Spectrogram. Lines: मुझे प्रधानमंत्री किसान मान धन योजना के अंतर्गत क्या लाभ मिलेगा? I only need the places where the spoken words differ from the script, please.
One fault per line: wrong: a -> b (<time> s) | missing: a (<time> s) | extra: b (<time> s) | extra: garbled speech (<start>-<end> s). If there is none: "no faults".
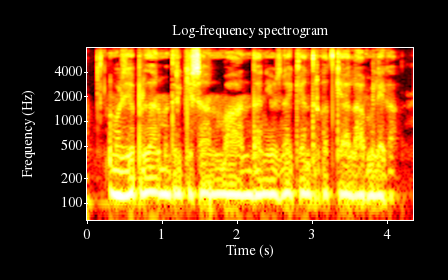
no faults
